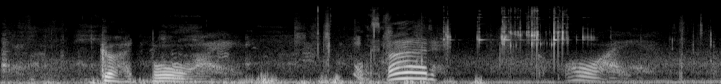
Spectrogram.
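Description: A dog whines at close range.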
